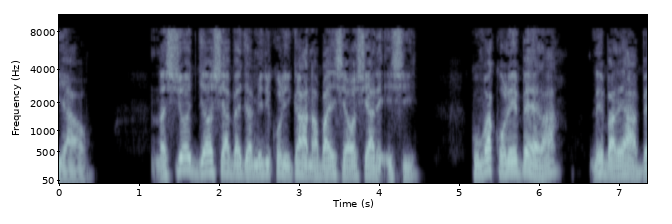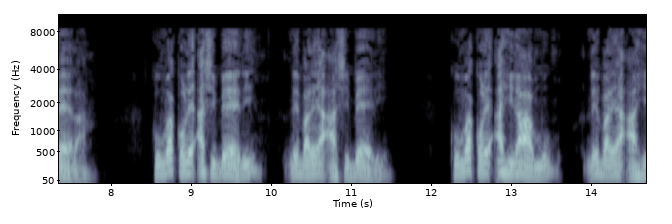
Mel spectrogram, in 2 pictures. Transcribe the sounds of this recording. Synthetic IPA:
aɔ | naɕiɔd͡ʒiaɔɕjabɛɲd͡ʒaminikoɾiɡanabaɾeɕiaɔɕjaɾḛʔiɕi | kuːmbakoɾebɛɾa | neβaɾeabɛɾa̰ | kuːmbakoɾeʔaʃ̬ibɛɾi | neβaɾeaʔaʃibɛɾḭ | kuːmbakoɾeʔaɦiɾamu | neβaɾea̰ʔaɦi

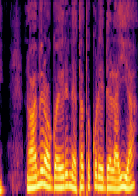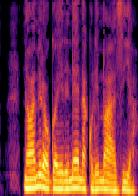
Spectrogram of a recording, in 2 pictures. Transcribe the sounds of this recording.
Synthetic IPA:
nawameɾɔːɡɔeɾenɛtatokoɾedɛɾaia | nawameɾɔːɡɔeɾenɛnakoɾemaːzia

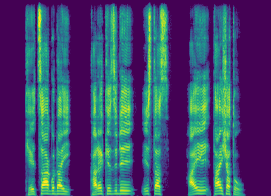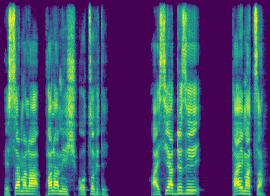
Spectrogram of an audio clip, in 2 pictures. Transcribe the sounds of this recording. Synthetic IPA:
kʰe̞ːt͡sːaːɡɔd̪ɐj | kɐɾɛkɛzɪd̪ɪɪst̪ːɐs | hɐʔɪt̪ɐɪʃɐt̪o̰ː | hɛsːɐmɐlɐpɐlɐmiːʃo̞ːt͡sːɔfɪt̪ɛ̰ | hɐ̰jsːɪɐd̪ːɛzɪ | t̪ɐjmɐt͡sːɐ̰

